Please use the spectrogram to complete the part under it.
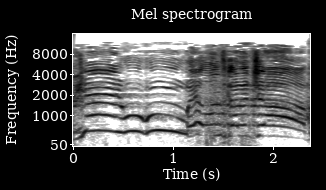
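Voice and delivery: very high, slow, whooping celebration; mock cheering. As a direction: cheer for her like a crowd. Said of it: "we can all jump in together".

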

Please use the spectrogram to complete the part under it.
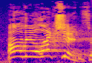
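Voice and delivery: high-pitched exasperated groaning words; mock exasperation. Complaining about the elections, mock exasperation. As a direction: moan it high, hammed-up.

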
